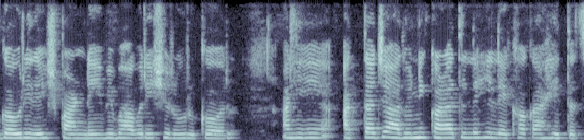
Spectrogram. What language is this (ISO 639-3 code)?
mar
